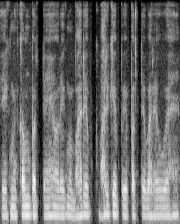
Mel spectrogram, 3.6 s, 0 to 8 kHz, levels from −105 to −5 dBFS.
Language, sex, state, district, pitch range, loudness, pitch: Hindi, male, Haryana, Jhajjar, 115-120 Hz, -18 LUFS, 120 Hz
